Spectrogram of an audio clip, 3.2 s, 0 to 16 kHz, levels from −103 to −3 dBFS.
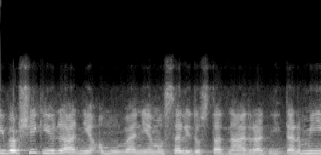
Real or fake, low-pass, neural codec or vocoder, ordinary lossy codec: fake; 7.2 kHz; codec, 16 kHz, 0.4 kbps, LongCat-Audio-Codec; Opus, 24 kbps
